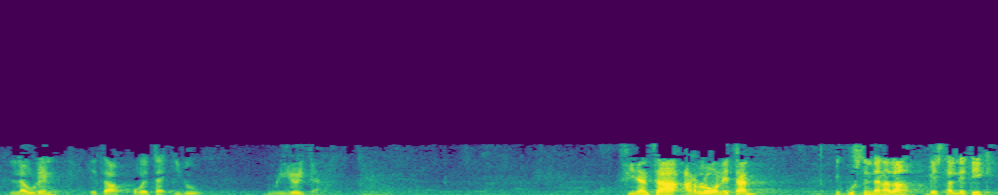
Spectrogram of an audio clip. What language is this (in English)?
Basque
